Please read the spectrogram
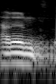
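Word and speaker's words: Hunnam: vor allem natürlich hervorheben ist halt Charlie ähm, Hannem. Spricht man den so aus? Ja. – Ja, Charlie Hannem, äh, Charlie Hannem und, und Colin Farrell auch.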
